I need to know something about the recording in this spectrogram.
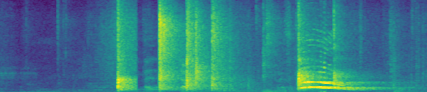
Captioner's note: claps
